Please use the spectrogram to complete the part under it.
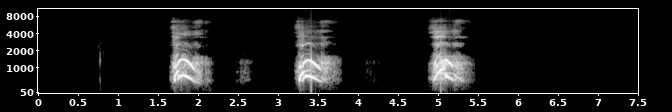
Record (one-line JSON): {"exhalation_length": "7.5 s", "exhalation_amplitude": 27354, "exhalation_signal_mean_std_ratio": 0.32, "survey_phase": "beta (2021-08-13 to 2022-03-07)", "age": "45-64", "gender": "Male", "wearing_mask": "No", "symptom_sore_throat": true, "smoker_status": "Ex-smoker", "respiratory_condition_asthma": false, "respiratory_condition_other": false, "recruitment_source": "Test and Trace", "submission_delay": "2 days", "covid_test_result": "Positive", "covid_test_method": "ePCR"}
